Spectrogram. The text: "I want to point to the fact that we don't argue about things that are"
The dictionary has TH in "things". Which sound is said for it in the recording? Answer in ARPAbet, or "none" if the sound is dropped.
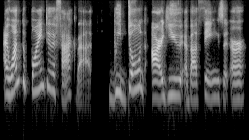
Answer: TH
